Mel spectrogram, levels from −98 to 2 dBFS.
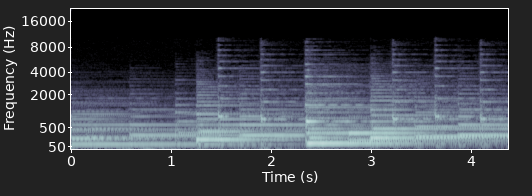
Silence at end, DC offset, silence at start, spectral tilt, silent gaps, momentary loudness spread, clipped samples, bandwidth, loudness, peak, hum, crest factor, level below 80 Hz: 0 s; under 0.1%; 0 s; -8 dB/octave; none; 9 LU; under 0.1%; 9.4 kHz; -25 LUFS; -8 dBFS; none; 16 dB; -52 dBFS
